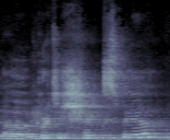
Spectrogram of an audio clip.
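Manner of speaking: usual speaking voice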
